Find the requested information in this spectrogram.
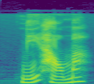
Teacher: Just make sure the hao tone dips and rises clearly, and the ma is very light, almost like an afterthought.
